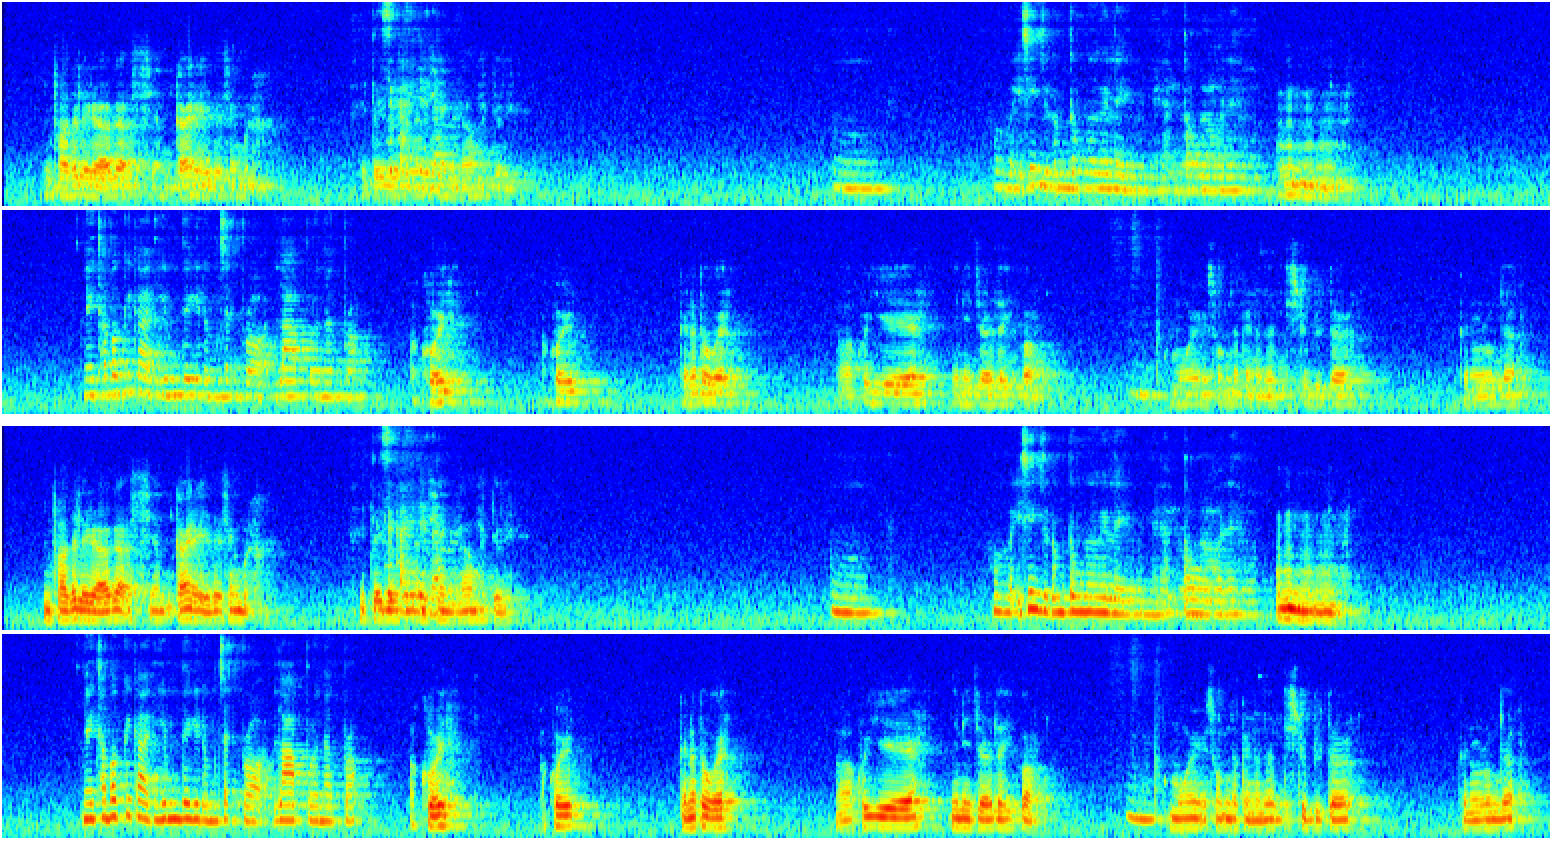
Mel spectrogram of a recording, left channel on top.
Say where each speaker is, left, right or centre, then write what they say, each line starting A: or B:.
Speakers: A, on the right (about 80°); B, on the right (about 55°).
A: ꯏꯝꯐꯥꯜꯗ ꯂꯩꯔꯛꯑꯒ ꯑꯁ ꯌꯥꯝ ꯏꯀꯥꯏꯔꯛꯏꯗ ꯑꯁꯦꯡꯕ ꯃꯩꯇꯩꯂꯣꯟ
B: ꯀꯩꯁꯨ ꯀꯥꯏꯗꯦꯗ
A: ꯐꯖꯅ ꯁꯦꯡꯅ ꯉꯥꯡꯕ ꯍꯩꯇꯕꯒꯤ <inaudible>
B: ꯎꯝ ꯍꯣꯏ ꯍꯣꯏ ꯏꯁꯤꯡꯖꯨ ꯑꯗꯨꯝ ꯇꯨꯡꯉꯒ ꯂꯩꯕꯅꯤꯅ ꯇꯧꯕꯅꯦ
A: ꯎꯝ ꯎꯝ
B: ꯅꯣꯏ ꯊꯕꯛ ꯀꯩꯀꯥꯗꯤ ꯌꯨꯝꯗꯒꯤ ꯑꯗꯨꯝ ꯆꯠꯄ꯭ꯔꯣ ꯂꯥꯞꯄ꯭ꯔꯣ ꯅꯛ
A: ꯑꯩꯈꯣꯏ ꯑꯩꯈꯣꯏ ꯀꯩꯅꯣ ꯇꯧꯋꯦ ꯑꯩꯈꯣꯏꯒꯤ ꯃꯦꯅꯦꯖꯔ ꯂꯩꯀꯣ
B: ꯎꯝ
A: ꯃꯣꯏ ꯑꯁꯣꯝꯗ ꯀꯩꯅꯣꯗ ꯗꯤꯁꯇ꯭ꯔꯤꯕꯤ꯭ꯌꯨꯇꯔ ꯀꯩꯅꯣꯔꯣꯝꯗ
